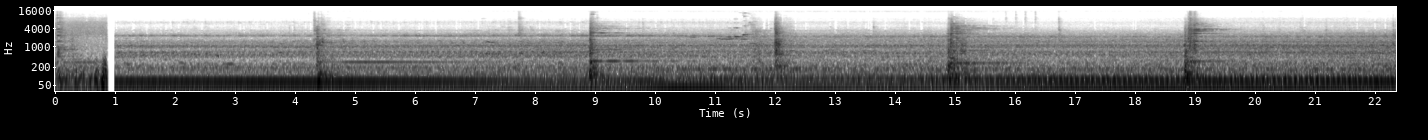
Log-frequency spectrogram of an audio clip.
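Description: A diesel locomotive engine drones low and heavy.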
